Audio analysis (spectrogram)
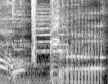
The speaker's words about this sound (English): Five burps that taste like spicy pork from the Korean barbecue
